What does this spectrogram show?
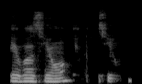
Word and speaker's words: évasion: évasion, এ, এই যে দেখেন শুরুটা এ, ভা, জি, মাঝখানে এস আছে, তাহলে জি, অ, ও এন থাকলে অ, তাহলে এ ভা জি অ, এভাজিও, এভাজিও।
